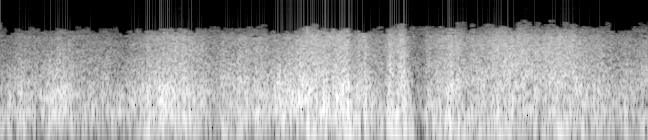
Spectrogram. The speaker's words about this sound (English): The wind is coming right out of the north-northwest. It's blowing my eyeballs out of my head.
